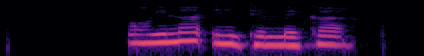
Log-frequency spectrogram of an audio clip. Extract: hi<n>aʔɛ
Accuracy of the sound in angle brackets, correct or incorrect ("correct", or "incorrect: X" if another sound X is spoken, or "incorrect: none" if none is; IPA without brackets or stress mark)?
correct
